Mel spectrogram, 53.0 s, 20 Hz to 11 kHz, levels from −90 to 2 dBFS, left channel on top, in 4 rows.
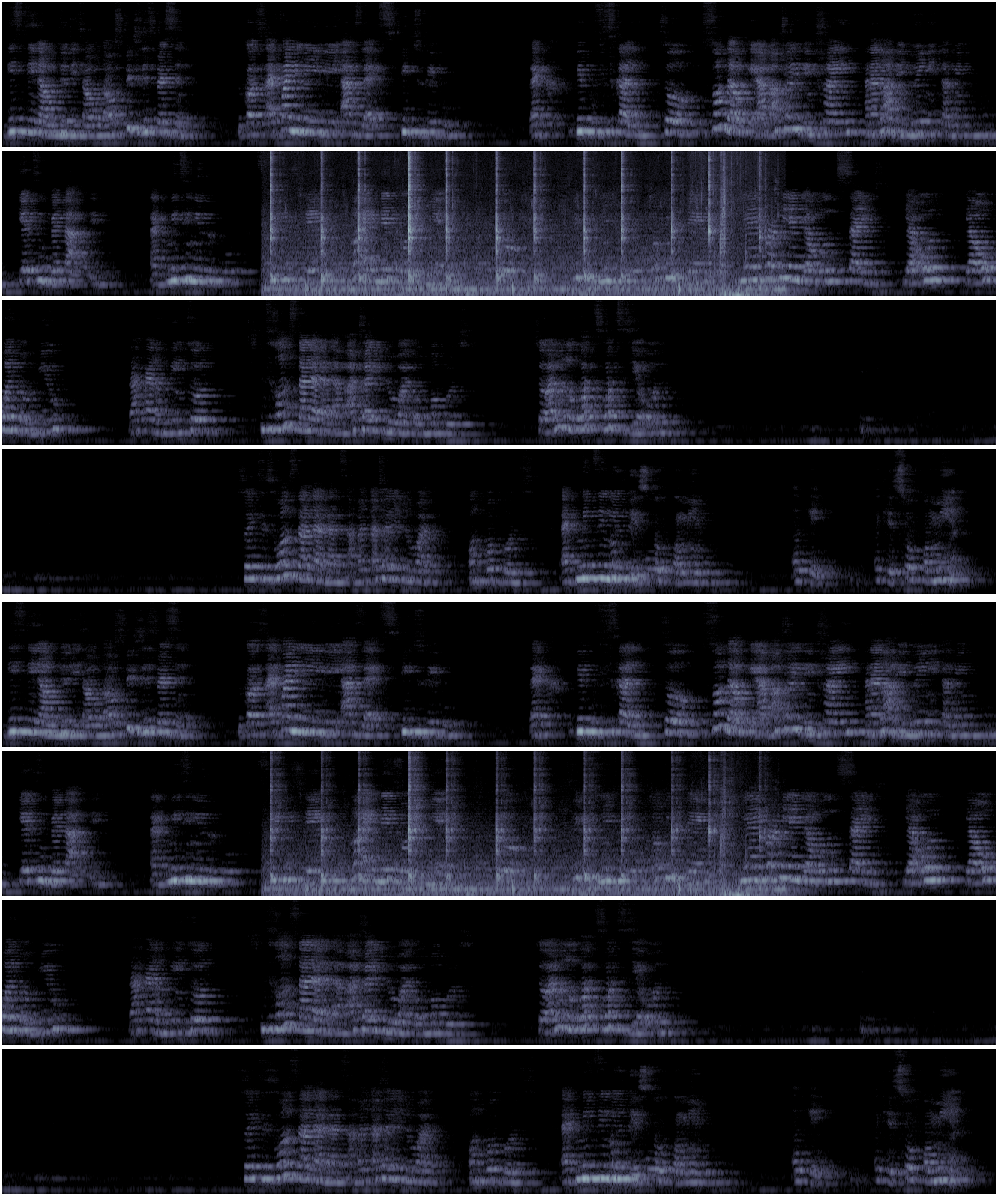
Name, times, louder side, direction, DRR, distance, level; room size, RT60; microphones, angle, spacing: voice 1, 0.0-2.5 3.1-5.0 5.3-6.0 7.0-7.4 7.6-13.2 13.5-14.6 15.2-16.3 16.8-19.2 19.8-20.2 20.9-22.7 23.0-24.9 25.2-25.8 26.1-27.4 28.2-29.3 30.0-32.7 33.6-35.4 42.9-45.5 46.0-46.7 47.2-48.5 49.2-49.3, equal, 25° left, -6 dB, 3.8 m, -46 dB
sound 1, 16.7-23.7, left 7 dB, 60° left, 1.1 m, -40 dB
voice 2, 47.9-49.3 50.3-50.8 51.4-52.5, equal, ahead, -3 dB, 7.5 m, -52 dB
19.5 x 12.5 x 4.8 m, 0.82 s
head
